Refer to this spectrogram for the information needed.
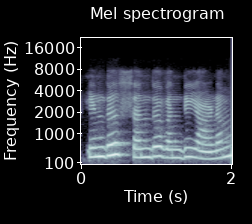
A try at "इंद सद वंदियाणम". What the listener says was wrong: संद नहीं, इंद सद। हाँ, सद माने 100। इंद सद बंदियाणम तिहुवन हेद मधुर विसद वखाणम अंतातीद गुणाणम नमो जिनाणम जिद भवाणम।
